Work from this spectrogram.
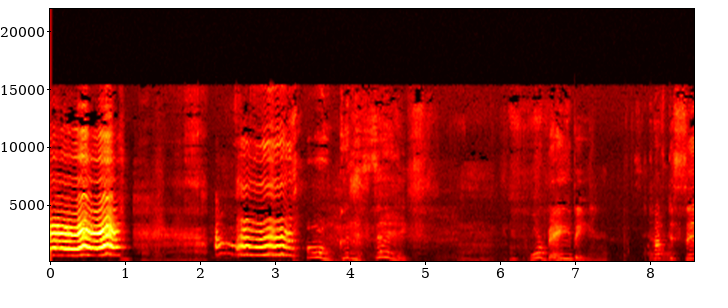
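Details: Elderly female Pekingese, almost 14, fretting over where to eat a treat: a series of wobbling, howl-like whines and grumbles, some sliding up and down in pitch, in bursts of about a second with quiet pauses between.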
